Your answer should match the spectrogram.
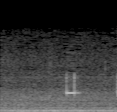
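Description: Telephone keypad tones as a number is dialled, two short clean beeps about half a second apart over steady low room hum, quiet and close.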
